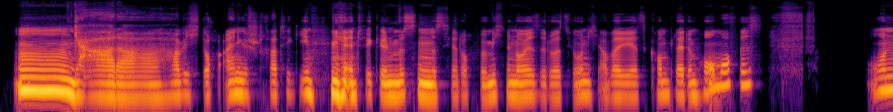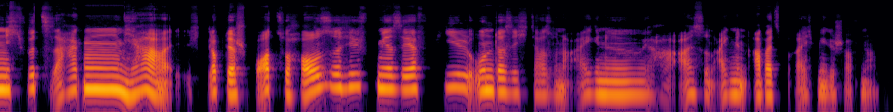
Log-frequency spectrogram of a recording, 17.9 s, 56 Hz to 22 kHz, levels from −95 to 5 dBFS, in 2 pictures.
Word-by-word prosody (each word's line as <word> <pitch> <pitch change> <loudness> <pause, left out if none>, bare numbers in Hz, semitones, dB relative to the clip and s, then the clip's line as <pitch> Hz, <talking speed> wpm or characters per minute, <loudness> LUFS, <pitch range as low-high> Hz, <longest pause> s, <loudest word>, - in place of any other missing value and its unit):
Hm, 180 -3 +9
ja, 130 -1 +2
da 125 0 -1
hab 135 +1 -3
ich 140 0 -12
doch 135 0 -5
einige 145 +1 0
Strategien 145 +2 -5
mir 145 -2 +7
entwickeln 135 -1 +1
müssen. 135 -1 +3
Das 125 0 -1
ist 125 - -26
ja 130 - -8
doch 130 +2 -12
für 120 - -6
mich 130 +1 -2
'ne 135 - -1
neue 135 0 +1
Situation. 125 +1 -6
Ich 140 - -11
arbeite 130 0 -3
jetzt 130 0 -7
komplett 140 -1 -5
im 135 0 -3
Homeoffice. 240 +2 0 1.1
Und 185 +2 +2
ich 185 -1 -7
würd 200 0 -8
sagen: 195 0 0
Ja, 160 +6 -1 0.2
ich - - -34
glaub, 165 0 -6
der 145 -1 +2
Sport 190 +5 -4
zu 145 -5 -9
Hause 210 +9 0
hilft 220 +2 -9
mir 200 -1 -1
sehr 195 0 -3 0.2
viel 215 -1 -7
und 180 0 -3
dass 165 -2 -4
ich 155 0 -17
da 145 - -16
so 145 - -21
'ne - - -16
eigene 145 0 -8
ja, 145 0 -21
also 150 0 -14
'n - - -19
eigenen 145 +1 -11
Arbeitsbereich 140 0 -9
mir 75 - -12
geschaffen 75 +1 -20
hab. - - -27
145 Hz, 190 wpm, -22 LUFS, 135-185 Hz, 1.1 s, Hm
